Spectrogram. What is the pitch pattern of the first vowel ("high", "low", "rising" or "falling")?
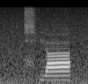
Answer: high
